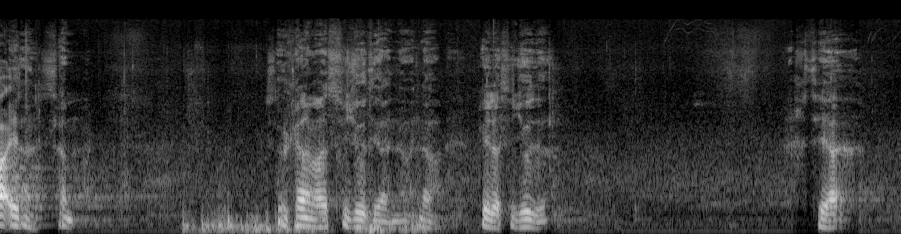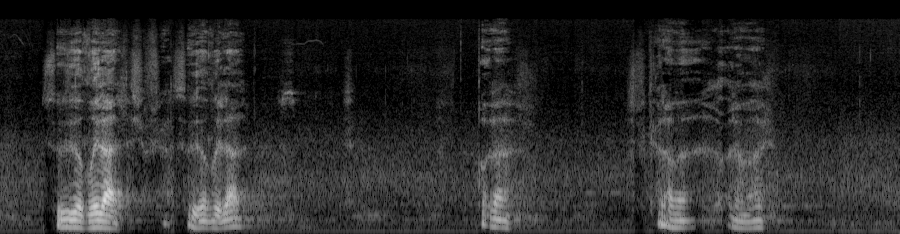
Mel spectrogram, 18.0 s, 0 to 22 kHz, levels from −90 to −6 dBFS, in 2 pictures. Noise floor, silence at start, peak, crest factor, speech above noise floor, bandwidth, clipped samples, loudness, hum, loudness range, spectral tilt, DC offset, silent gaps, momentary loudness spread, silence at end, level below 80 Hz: -58 dBFS; 0 s; -6 dBFS; 28 dB; 28 dB; 16 kHz; under 0.1%; -33 LUFS; none; 12 LU; -4.5 dB/octave; under 0.1%; none; 27 LU; 0.1 s; -60 dBFS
